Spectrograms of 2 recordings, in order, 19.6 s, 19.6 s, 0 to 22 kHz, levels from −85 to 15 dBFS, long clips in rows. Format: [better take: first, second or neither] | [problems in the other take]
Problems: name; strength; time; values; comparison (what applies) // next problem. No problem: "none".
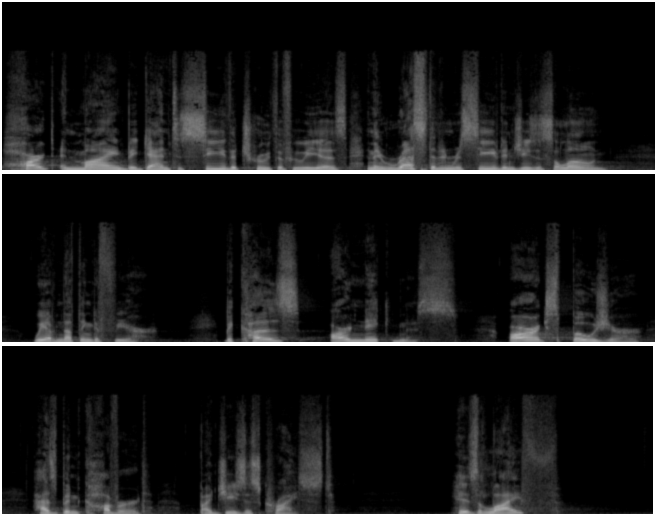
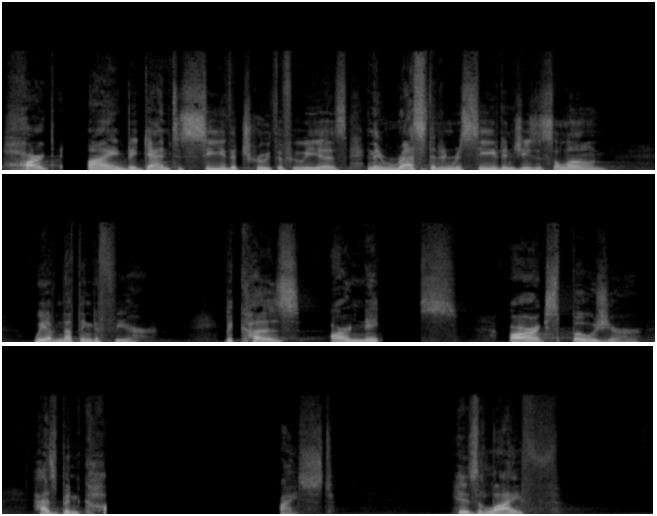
first | audio cutting out; at 0.5 s, at 10 s and at 14 s for 1.5 s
